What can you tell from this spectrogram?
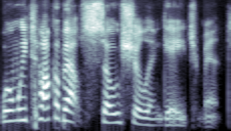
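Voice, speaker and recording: A woman speaks at a fairly slow pace. The sound is dry and close with no echo, over a quiet background. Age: 60s. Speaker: health educator. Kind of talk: lecture.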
